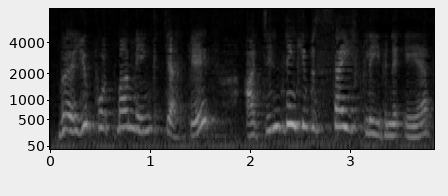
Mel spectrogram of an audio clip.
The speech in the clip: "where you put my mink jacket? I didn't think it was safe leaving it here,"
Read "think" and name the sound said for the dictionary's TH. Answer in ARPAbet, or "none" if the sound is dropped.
TH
